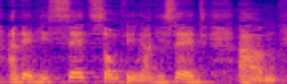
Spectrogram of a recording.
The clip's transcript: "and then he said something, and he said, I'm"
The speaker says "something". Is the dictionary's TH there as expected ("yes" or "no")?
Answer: yes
